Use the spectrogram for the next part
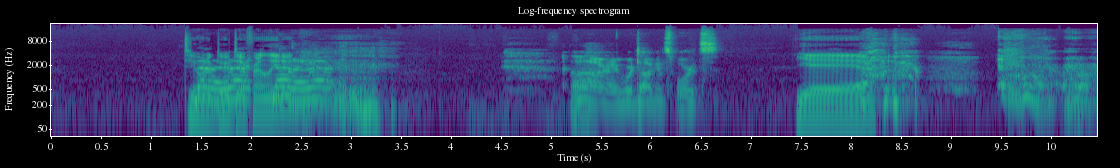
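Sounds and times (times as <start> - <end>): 
speech: 1.4 - 3.2, 5.2 - 6.8, 7.4 - 8.7
harsh cough trailing into a throaty rasp: 8.1 - 10.4.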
